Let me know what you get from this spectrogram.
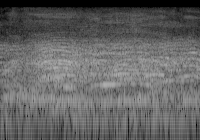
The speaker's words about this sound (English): All right, here's the deal. I'm going to count to three. I want you to yell it out. Who is your college team? Just yell it out.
